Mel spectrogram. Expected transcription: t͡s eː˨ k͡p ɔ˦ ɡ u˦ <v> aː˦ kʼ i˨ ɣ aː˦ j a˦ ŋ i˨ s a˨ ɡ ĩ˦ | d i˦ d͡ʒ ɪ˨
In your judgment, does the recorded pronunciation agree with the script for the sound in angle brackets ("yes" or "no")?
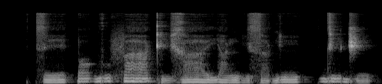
no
